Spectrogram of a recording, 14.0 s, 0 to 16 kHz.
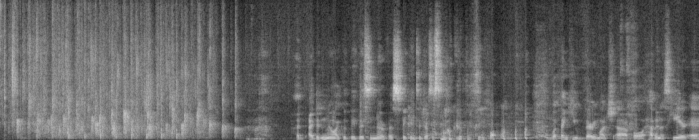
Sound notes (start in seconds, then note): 0.0 board members clapping; 8.0 chuckles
